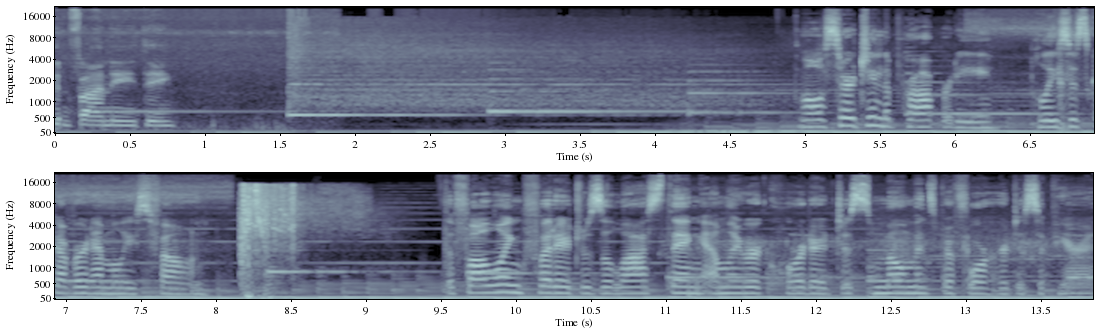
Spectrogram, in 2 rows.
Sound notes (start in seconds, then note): 0.3 mysterious music; 8.2 shutter flashing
